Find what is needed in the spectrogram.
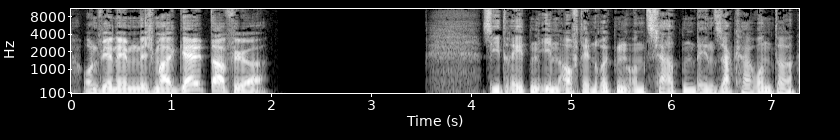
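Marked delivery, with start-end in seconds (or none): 0.1-2.0 mocking showman's call; raised, jeering voice. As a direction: crow it out, pitch arching up then falling. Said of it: "rief er".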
